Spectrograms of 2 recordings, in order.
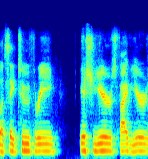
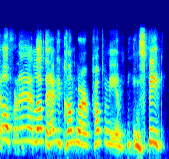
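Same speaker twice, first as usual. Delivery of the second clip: much higher put-on pleading voice; imagined eager client; 11 semitones higher than usual. Host imitates companies asking Fernando to come and speak, high-pitched mock eagerness. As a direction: mimic a would-be client in a high voice. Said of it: "you're gonna say".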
